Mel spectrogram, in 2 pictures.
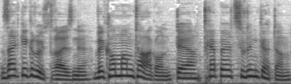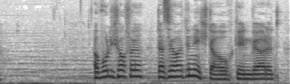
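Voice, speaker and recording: Man voicing a solemn moon warrior woman, higher-pitched. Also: lively intonation, darkish tone. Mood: solemn greeting. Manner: grave, formal, measured. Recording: music behind the voice.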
